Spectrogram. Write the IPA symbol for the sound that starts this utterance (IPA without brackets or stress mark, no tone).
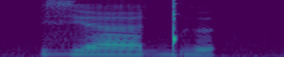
zʲ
